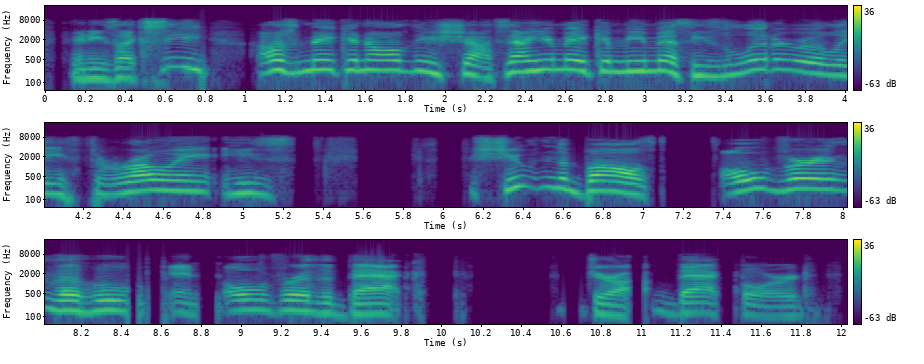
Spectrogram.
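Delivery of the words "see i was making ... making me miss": acted, very high-pitched, shrill yell. Retelling how the captain yells at the cops who walk in: imitating someone yelling. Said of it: "he starts yelling at them".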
